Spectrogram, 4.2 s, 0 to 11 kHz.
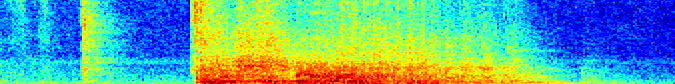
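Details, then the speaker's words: MEP-004A 15 kW four-cylinder military diesel generator that sat for years, after its corroded starter solenoid contacts were cleaned: a click, then a strong crank that fires into a brief roar before fading; normal crank and start. "it looks like it's working uh the engine actually fired there"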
